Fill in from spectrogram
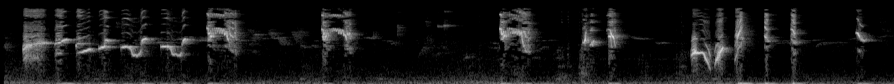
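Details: Caged oriental magpie-robin (kacer) singing loudly, used as a lure to stimulate other caged birds to sing and fight; bursts of varied whistles, sweeping slurred notes and harsh chattering phrases separated by short pauses.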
